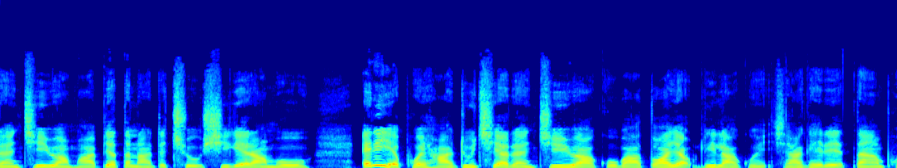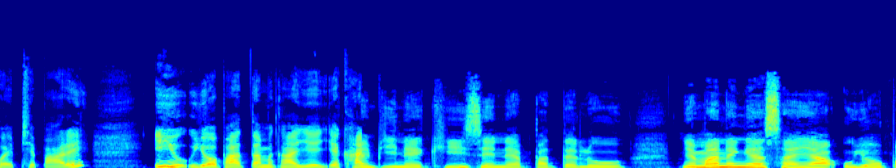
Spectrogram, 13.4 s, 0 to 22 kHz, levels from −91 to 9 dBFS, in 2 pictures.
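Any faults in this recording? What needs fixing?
From 9.43 s to the end of the clip, at 13.45 s, a section at the wrong speed plays back at 0.782 times its original rate. Tempo and pitch drop together, so the sound turns slow and deep, roughly four semitones lower, with an abrupt shift at the boundary. The likely cause is this stretch being clocked at a lower rate than it was recorded at, during editing or playback. To prevent it, confirm every segment shares the session's sample rate before export.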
